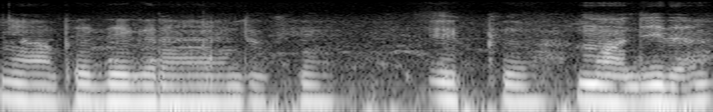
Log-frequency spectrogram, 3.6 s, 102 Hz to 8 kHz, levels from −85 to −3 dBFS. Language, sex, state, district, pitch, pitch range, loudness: Hindi, male, Bihar, Jamui, 145 Hz, 135-145 Hz, -16 LUFS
